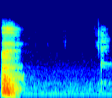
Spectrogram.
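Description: A man clears his throat once, briefly, in a pause between sentences.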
